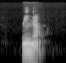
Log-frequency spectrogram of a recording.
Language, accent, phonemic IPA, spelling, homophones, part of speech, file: French, France, /mi.na/, mina, minas / minât, verb, LL-Q150 (fra)-mina.wav
- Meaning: third-person singular past historic of miner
